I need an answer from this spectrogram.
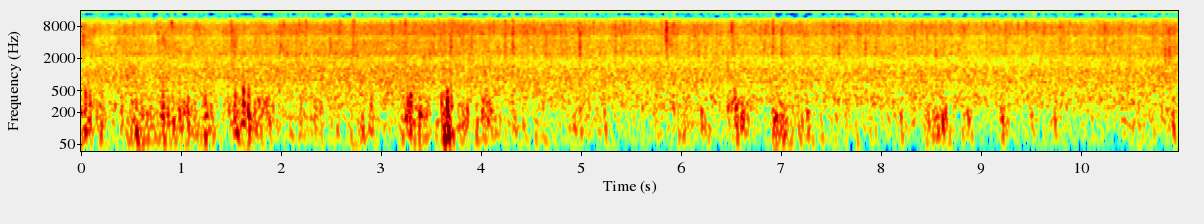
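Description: Steady rain falling on wet pavement and puddles: a dense, even hiss of splashing drops, with irregular low rumbles underneath.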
